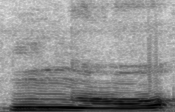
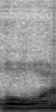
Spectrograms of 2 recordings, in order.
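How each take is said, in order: First: The word starts with an ng sound. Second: The word starts with a bare vowel. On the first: The speaker calls it right. "you must pronounce the beginning N G word" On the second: The speaker calls it wrong. "someone will say or or or lah"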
